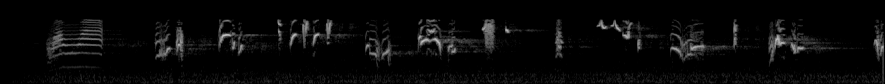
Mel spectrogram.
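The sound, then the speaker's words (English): A catbird sings a series of short, varied chirps and whistled phrases, interspersed with scratchy, mewing notes like a cat's meow. The clear, high-pitched calls come in quick bursts separated by brief pauses. “The catbird mimics other species, but can be recognized by the scratchy meow interspersed in its song.”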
